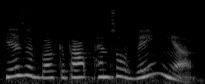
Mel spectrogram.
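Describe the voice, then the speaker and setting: Female reader as earnest storybook boy, careful yet curious, high voice, slight noise behind. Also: expressive, moderate pace, darkish tone.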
